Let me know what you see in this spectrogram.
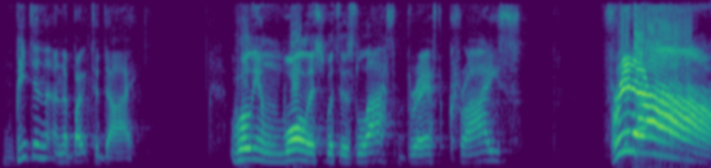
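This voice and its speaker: A man with a Scottish accent and a high pitch, bright and sharp in tone, at a very slow pace with long, frequent pauses and big swings in loudness. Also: lively intonation. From Scotland. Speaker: guest preacher. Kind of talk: sermon. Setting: church.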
